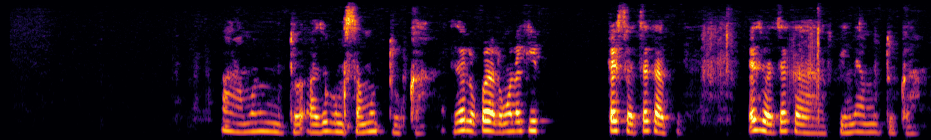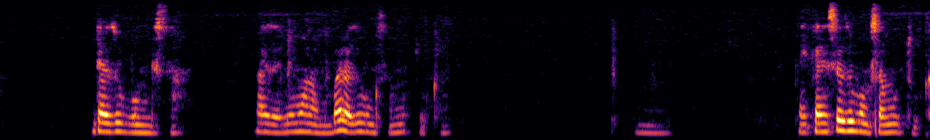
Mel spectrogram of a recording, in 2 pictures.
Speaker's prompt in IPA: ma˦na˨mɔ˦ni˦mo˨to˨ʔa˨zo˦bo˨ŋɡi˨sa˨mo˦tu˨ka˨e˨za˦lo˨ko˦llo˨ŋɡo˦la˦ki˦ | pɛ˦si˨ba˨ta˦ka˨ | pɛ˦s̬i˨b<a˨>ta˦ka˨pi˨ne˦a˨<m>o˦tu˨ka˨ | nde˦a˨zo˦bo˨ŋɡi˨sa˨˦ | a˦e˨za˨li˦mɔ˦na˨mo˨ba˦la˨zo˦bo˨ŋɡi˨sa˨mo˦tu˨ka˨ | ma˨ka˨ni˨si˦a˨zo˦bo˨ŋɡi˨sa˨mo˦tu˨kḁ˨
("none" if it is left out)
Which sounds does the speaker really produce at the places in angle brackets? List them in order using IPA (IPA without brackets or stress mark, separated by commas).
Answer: a˨, m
